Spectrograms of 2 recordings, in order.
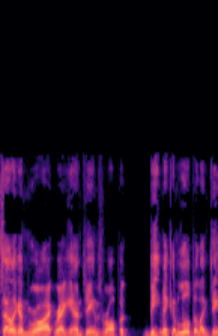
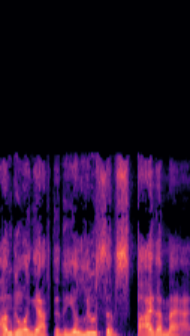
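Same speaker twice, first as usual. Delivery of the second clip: bad put-on Australian accent, higher pitch; 10 semitones higher than usual. Pitching Kraven the Hunter as Steve Irwin: Steve Irwin voice. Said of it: "I can't do an Australian accent".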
